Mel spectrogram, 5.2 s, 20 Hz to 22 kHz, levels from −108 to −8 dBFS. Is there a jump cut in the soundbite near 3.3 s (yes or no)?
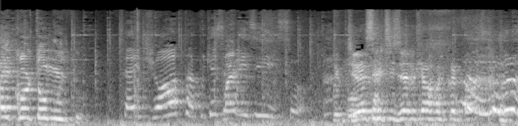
yes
